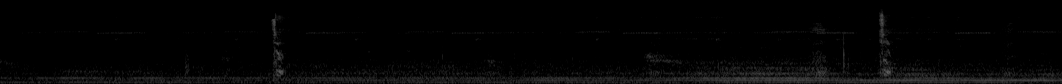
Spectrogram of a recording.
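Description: Crickets chirping faintly and steadily over a low, even hum, with two sharp knocks about six seconds apart.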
